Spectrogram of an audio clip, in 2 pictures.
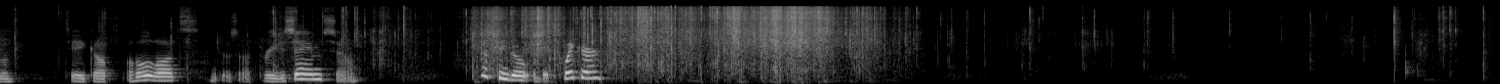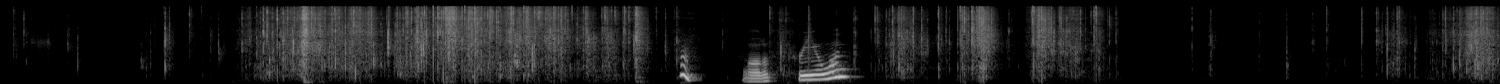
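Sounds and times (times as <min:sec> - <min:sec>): plastic bags crinkling: 0:00.0 - 0:26.3, 0:26.9 - 0:30.0.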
